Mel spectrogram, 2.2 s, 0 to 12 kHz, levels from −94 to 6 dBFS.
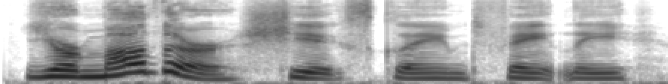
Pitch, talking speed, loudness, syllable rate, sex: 205 Hz, 135 wpm, -17 LUFS, 4.6 syllables/s, female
